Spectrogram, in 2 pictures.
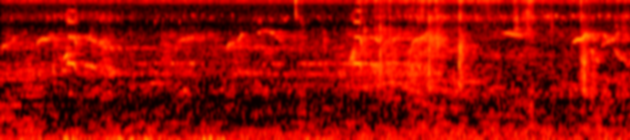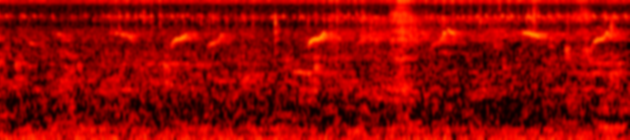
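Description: Faint bird chirps: a short, high note repeated about twice a second, over a low rumble.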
